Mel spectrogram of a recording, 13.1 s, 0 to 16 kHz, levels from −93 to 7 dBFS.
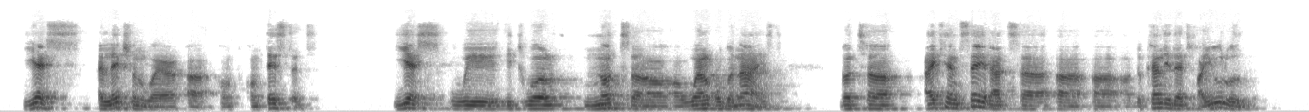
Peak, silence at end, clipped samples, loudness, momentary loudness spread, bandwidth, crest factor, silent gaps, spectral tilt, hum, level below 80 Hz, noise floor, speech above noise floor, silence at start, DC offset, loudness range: -4 dBFS; 0.55 s; under 0.1%; -23 LUFS; 12 LU; 7.8 kHz; 20 dB; none; -6.5 dB/octave; none; -64 dBFS; -86 dBFS; 64 dB; 0.25 s; under 0.1%; 4 LU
